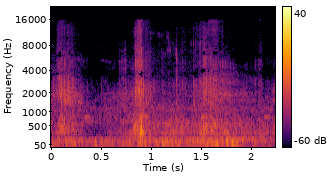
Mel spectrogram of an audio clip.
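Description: Faint footsteps crunching on a loose crushed-stone gravel road, a few steps about half a second apart.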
